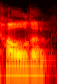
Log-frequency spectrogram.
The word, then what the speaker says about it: Houlden: Anfield Agenda one, is just at Holden. But remember, it's spelled Houlden.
